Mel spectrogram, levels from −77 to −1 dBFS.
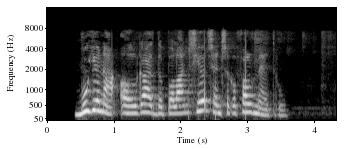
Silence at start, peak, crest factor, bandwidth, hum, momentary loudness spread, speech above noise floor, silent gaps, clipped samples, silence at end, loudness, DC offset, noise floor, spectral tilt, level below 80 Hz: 0.4 s; -2 dBFS; 16 dB; 8 kHz; none; 10 LU; 35 dB; none; under 0.1%; 0.75 s; -17 LUFS; under 0.1%; -51 dBFS; -5 dB/octave; -58 dBFS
